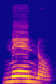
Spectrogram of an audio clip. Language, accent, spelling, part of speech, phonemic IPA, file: Swahili, Kenya, neno, noun, /ˈnɛ.nɔ/, Sw-ke-neno.flac
- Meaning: word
